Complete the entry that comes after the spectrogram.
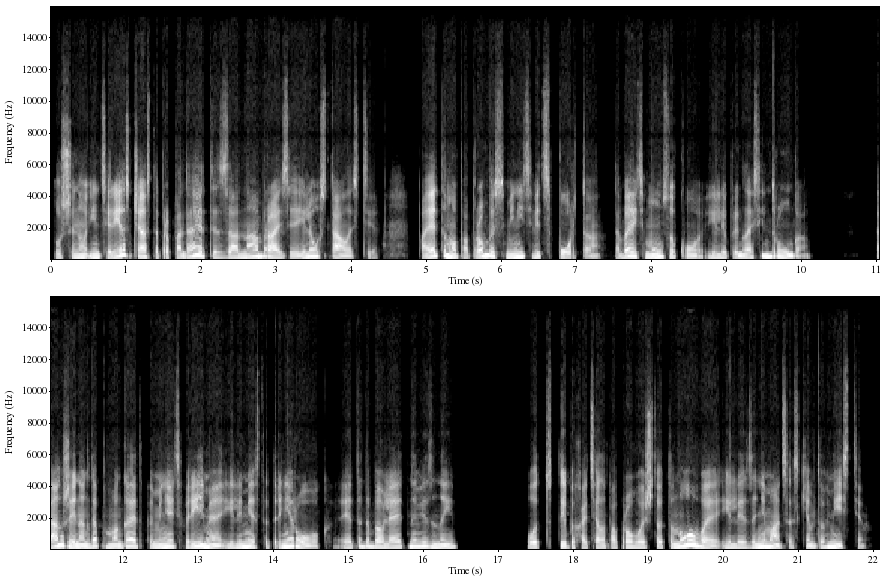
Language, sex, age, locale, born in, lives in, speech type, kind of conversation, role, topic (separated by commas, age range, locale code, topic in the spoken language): Russian, female, 45-49, ru-RU, Russia, United States, read, expert-assistant, expert, Что помогает взрослым людям не бросать спорт после первых трудностей?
